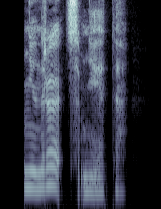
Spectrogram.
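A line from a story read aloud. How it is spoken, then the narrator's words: Sighing. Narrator (Russian): вздохнула я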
